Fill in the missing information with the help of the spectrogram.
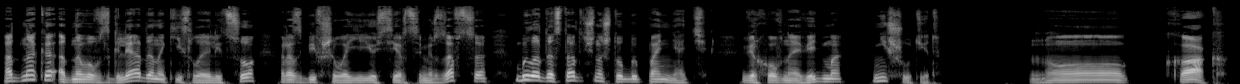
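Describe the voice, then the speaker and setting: A man narrating a fantasy audiobook in an expressive way. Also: lowish voice, moderate pace, dry recording, clean studio sound. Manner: expressive, animated.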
